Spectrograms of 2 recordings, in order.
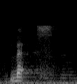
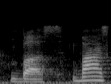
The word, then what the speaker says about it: بأس: بے، حمزہ پھر سین، تو اس کا صحیح تلفظ اس طریقے سے ہے بأس. ایسا نہیں ہے کہ ہم اس کو باس کہیں گے کہ بالکل، یا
